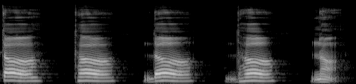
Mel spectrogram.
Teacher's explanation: दंत व्यंजन है यानी दांत की सहायता से बोले जाने वाले व्यंजन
